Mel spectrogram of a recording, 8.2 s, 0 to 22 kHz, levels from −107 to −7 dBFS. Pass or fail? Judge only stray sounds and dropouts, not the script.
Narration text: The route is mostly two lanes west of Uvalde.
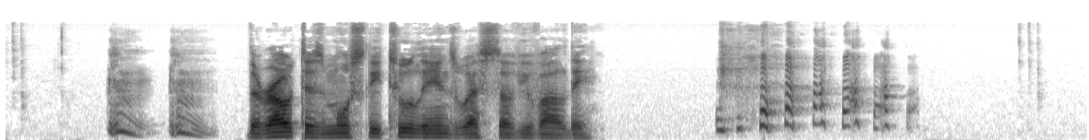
fail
